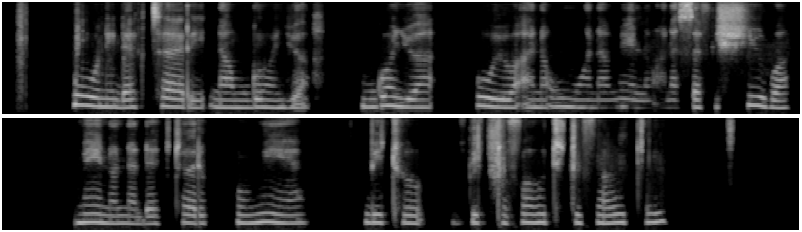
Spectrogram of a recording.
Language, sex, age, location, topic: Swahili, female, 18-24, Wajir, health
